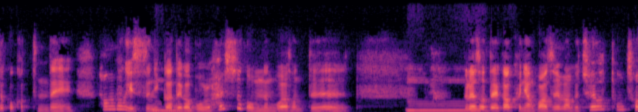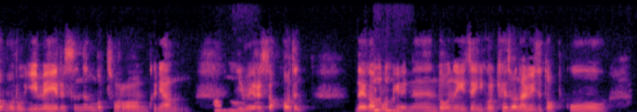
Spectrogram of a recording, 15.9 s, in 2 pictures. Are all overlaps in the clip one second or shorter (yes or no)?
yes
